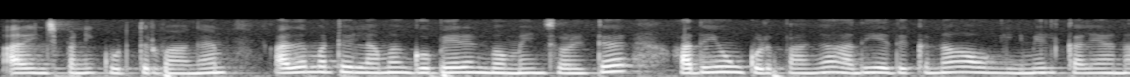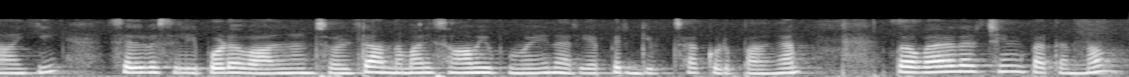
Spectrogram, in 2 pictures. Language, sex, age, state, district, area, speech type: Tamil, female, 18-30, Tamil Nadu, Erode, urban, spontaneous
